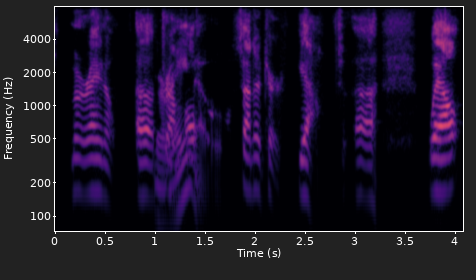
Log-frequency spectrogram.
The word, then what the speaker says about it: Moreno: Republican Senator, how would I pronounce it? Morano says Moreno.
